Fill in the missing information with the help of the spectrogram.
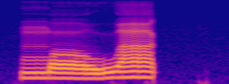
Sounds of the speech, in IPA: mɔː˨˩wa˥˩k̚

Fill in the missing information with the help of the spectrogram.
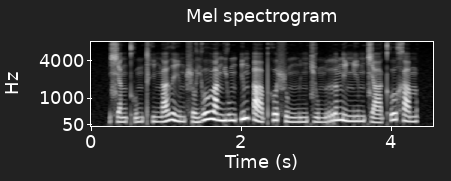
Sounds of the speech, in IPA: ɕa˩ŋkʼu˩mtʰi˩ŋa˥ ðiː˩m ɬʊ˩jʊː˥βa˧ŋju˧ŋ ʔi˥mʔaː˩pʰʊ˧ ɬu˩ŋmi˩ŋt͡ɕuː˩m rʊ˥ni˧ɲiː˧m t͡ɕaː˩kʼʊː˥xa˧m

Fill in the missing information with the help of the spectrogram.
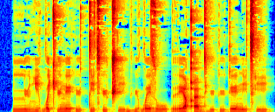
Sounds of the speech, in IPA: lːy˧˥˧ ʎi˥˩ɡʷe˥ cʰy˥˧ne˥˩hy˧˥˧ tːi˥t͡sʼy˥ t͡ʃʼi˩˧bʱy˥˧ ɡʷe˥˧zu˥˩ | re˧˥˧ qʼe˥˩bdʱy˧˥˧ky˥˩ke˥˧ ni˧˥t͡sʼi˧˥˧

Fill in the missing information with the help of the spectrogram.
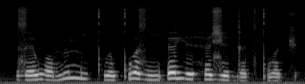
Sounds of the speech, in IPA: zɛ˩˧wɔ˩mʉ˥mi˧ kʷʰɛ˩wkʷʼɐ˥˧zĩ˩˧ʔɛ˥ je˧hɛ˧ ʑe˧ɡɛ˩˧t͡skʷʼɐ˧t͡ʃ

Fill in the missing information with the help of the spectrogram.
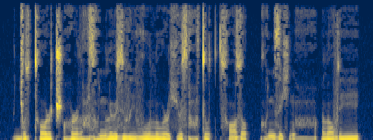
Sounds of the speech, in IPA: ɟuztʰoɹt͡ʃʼɔ̤ɹ lɑ̤zɔ̤ɲlʉz vivu luɹçʉz ɾɑ̤tut t͡sʰɔzo kːɔ̤ɲziçŋɑ̤ | lovɾi

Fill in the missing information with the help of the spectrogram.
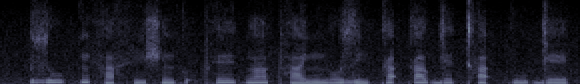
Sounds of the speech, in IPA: zu˦ kĩ˦˨hä˨hi˨ ʃĩ˨kʊ˦ʔ pʰe˦ɪ̯ɡã˦pʰä˨ ɲo˦zi˨ kä˦ʔka˦˨ʊ̯ ɡe˦˨ɪ̯kʰä˦ʔ ku˦ ɡe˦˨

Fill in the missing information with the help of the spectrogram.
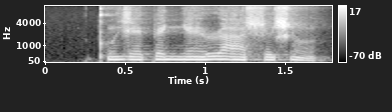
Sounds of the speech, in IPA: kʷʼĩɣɛpɛɲɛ̃ ɹaɬɯɕõ

